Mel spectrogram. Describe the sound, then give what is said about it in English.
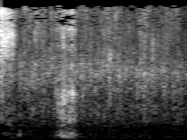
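A crowd claps steadily throughout, a dense, continuous patter of many hands at moderate volume, swelling briefly near the middle before settling back to an even roar. “Give him a good clap offer.”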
